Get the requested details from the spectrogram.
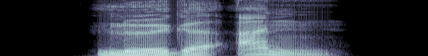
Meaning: first/third-person singular subjunctive II of anlügen
- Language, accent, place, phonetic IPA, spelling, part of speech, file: German, Germany, Berlin, [ˌløːɡə ˈan], löge an, verb, De-löge an.ogg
